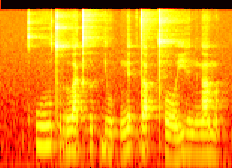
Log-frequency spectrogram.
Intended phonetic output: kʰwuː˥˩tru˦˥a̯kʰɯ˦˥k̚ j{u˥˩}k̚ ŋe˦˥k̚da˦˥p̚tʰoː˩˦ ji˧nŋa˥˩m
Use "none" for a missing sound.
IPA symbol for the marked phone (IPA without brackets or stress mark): u˨˩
